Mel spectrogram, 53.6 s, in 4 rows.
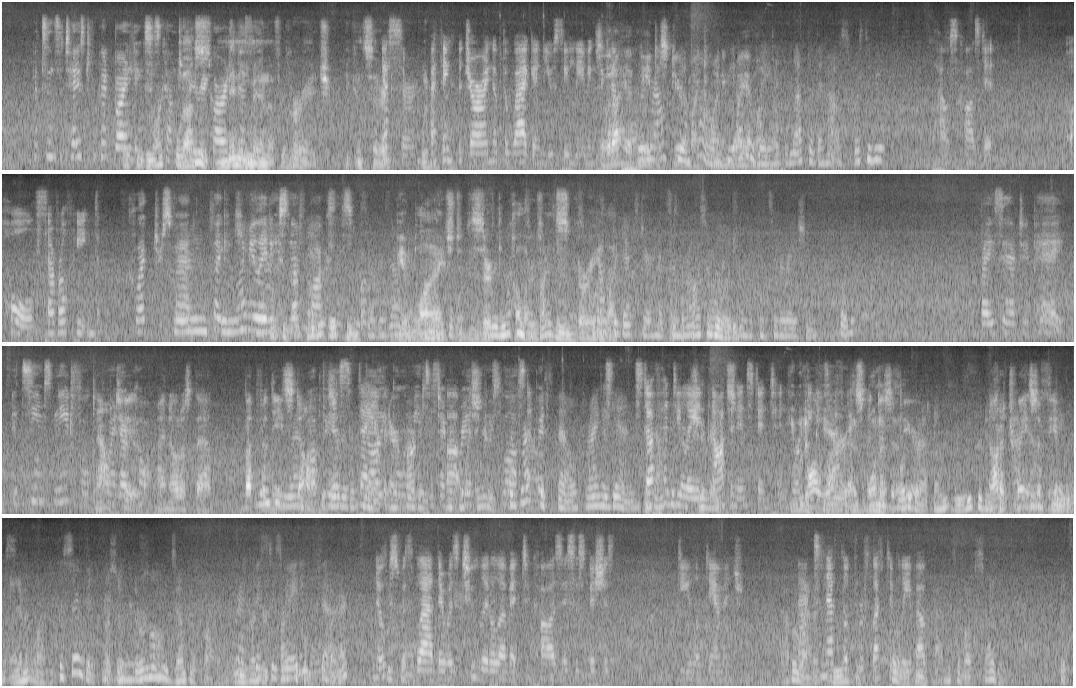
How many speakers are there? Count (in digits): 6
